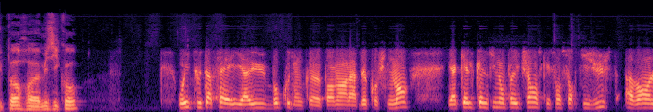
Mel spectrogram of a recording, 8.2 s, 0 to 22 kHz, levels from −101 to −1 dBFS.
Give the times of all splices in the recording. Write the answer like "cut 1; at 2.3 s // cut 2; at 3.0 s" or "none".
cut 1; at 3.6 s // cut 2; at 4.5 s // cut 3; at 6.1 s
